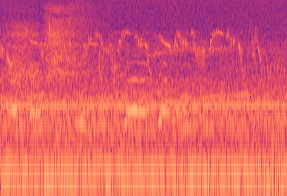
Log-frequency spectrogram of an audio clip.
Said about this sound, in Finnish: Ja kuovi. Kuovi, kuovi kuuluu ja kuovi on kuultu tänä aamuna tosi hienosti kyllä useamman kerran.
